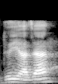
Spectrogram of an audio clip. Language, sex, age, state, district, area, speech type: Nepali, male, 45-60, West Bengal, Kalimpong, rural, spontaneous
